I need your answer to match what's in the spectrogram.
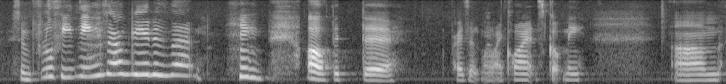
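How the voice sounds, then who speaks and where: A young woman giving a casual, rambling walkthrough of her baby's nursery at home, with lots of fillers. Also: medium pitch. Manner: chatty, rambling, many fillers. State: pregnant, with hiccups. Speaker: vlogger.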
